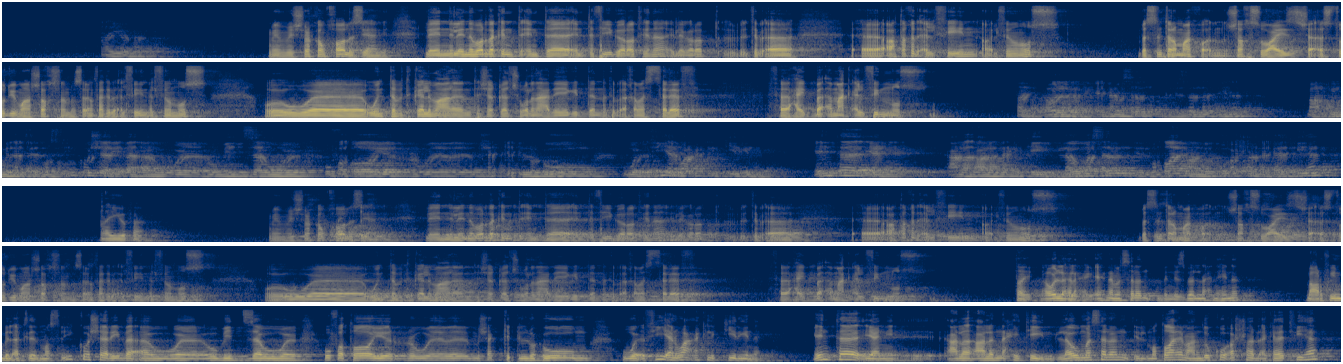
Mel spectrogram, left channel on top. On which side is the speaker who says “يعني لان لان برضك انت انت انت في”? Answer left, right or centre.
Left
